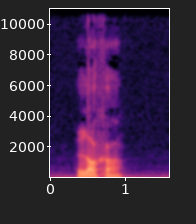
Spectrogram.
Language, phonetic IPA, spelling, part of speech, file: Polish, [ˈlɔxa], locha, noun, Pl-locha.ogg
